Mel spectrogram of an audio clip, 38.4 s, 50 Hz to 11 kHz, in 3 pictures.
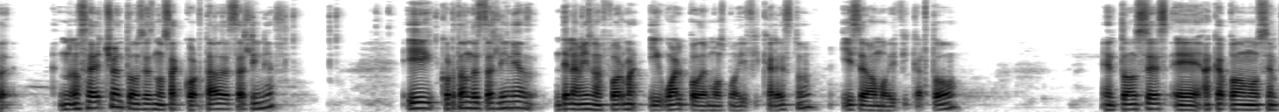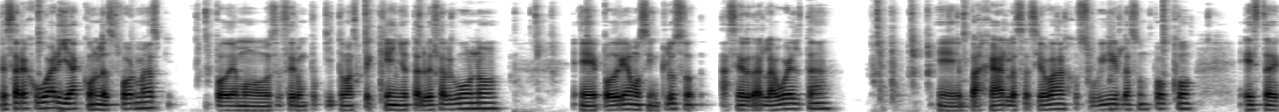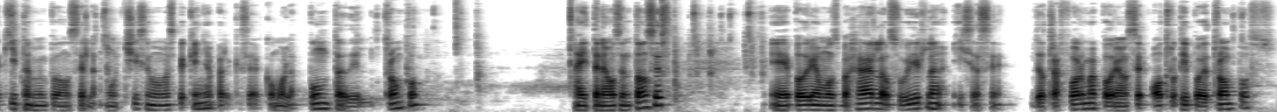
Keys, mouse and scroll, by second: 1.4 click, 2.1 click, 2.8 click, 3.3 click, 3.7 click, 4.1 click, 4.5 click, 5.0 s, 5.7 click, 12.8 ctrl+click, 13.2 space, 13.4 click, 13.6 middle click, 13.8 s, 14.7 ctrl+click, 16.0 ctrl+click, 16.4 space, 17.0 m, 17.2 click, 17.9 click, 18.1 s, 21.7 m, 22.2 click, 23.3 click, 24.3 space, 24.8 click, 25.0 click, 25.5 click, 26.5 click, 29.3 ctrl+click, 30.1 shift+middle click, 31.6 middle click, 32.2 space, 32.2 click, 32.6 m, 32.7 click, 33.0 Up, 37.8 click, 38.0 middle click.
